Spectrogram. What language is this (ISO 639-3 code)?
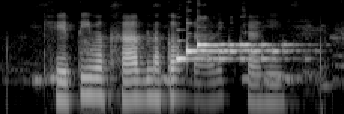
hne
